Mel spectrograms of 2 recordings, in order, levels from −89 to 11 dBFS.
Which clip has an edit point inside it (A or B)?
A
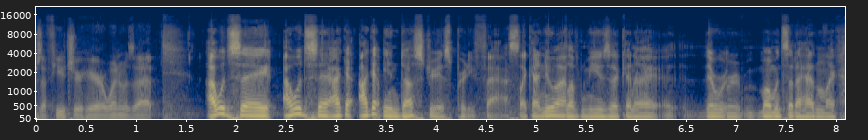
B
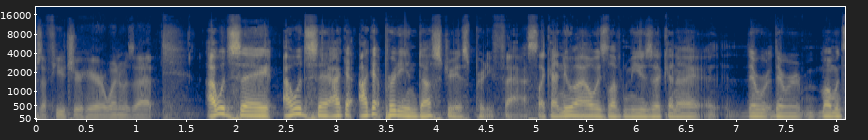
A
